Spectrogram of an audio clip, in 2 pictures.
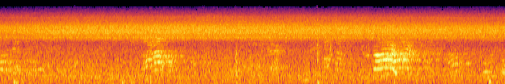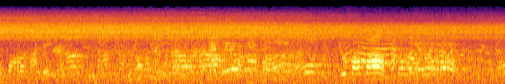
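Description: Players and coaches shouting on a football pitch during open play, with a few faint thuds of the ball being kicked, including a corner kick right at the start. A steady high hiss lies under it all, and the loudest shouting comes near the end.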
